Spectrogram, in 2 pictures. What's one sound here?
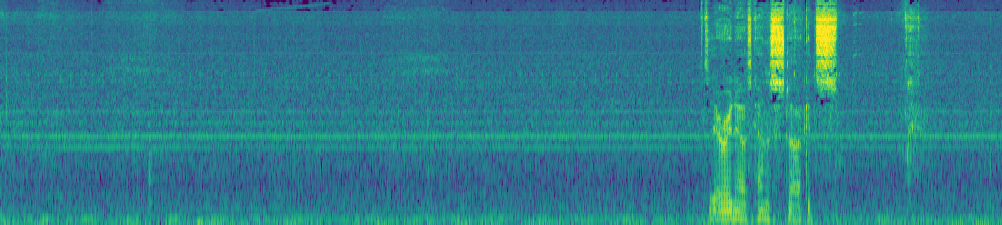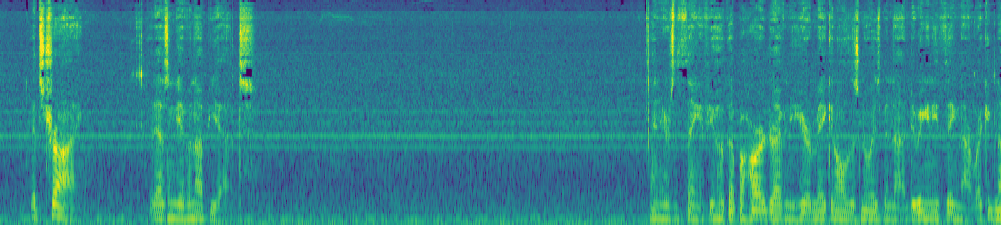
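A hard drive hums steadily as its disk spins.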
